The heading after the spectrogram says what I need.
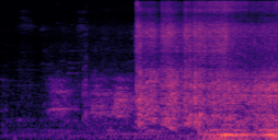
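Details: Chevrolet Cruze (turbo) that won't start: starter whirs the engine over steadily for a couple of seconds with no catch or pickup; it cranks but never fires.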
